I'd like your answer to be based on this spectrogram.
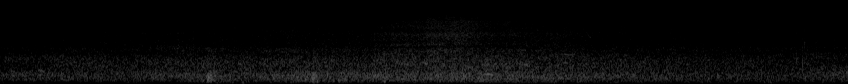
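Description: Sea waves roll and break steadily on a stormy beach at Navaginskaya in Sochi, a broad continuous surf roar mixed with wind buffeting, no voices.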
